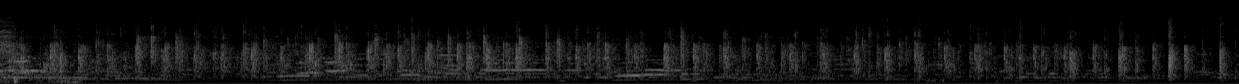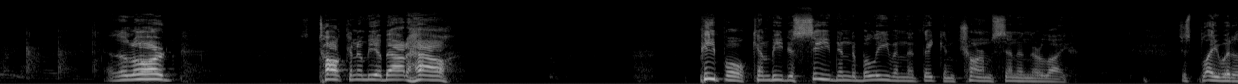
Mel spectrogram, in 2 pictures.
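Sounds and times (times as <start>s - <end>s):
raised voices calling out: 0.0s - 8.6s
audience clapping: 0.0s - 13.5s
speech: 15.6s - 17.0s, 19.6s - 23.2s, 24.2s - 24.7s.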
